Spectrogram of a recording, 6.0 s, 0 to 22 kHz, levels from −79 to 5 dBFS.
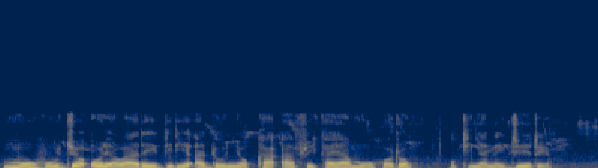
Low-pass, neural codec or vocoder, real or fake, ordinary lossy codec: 7.2 kHz; none; real; MP3, 96 kbps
